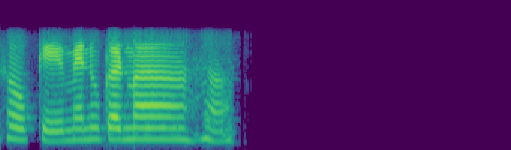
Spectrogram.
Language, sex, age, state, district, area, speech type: Gujarati, female, 30-45, Gujarat, Anand, urban, conversation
